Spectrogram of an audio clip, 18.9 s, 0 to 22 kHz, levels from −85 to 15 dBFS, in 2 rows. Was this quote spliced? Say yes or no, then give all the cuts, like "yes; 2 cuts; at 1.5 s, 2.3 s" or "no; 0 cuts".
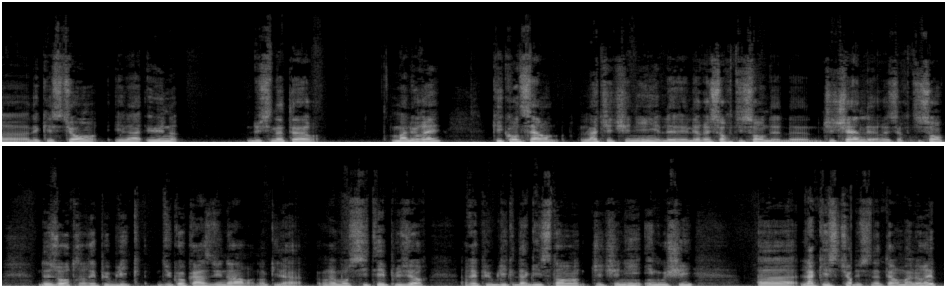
yes; 1 cut; at 17.9 s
